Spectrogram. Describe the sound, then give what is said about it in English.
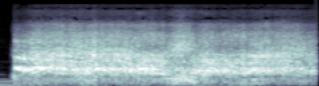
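A dense roar of many voices bursts in and stays loud and steady, crowds of Iranians in the streets of Tehran chanting "death to America" after the funeral for Iranian General Qasem Soleimani, filling the whole scene with no single voice standing out. “Chants of death to America, as crowds of Iranians, by some reports thousands or millions, took to the streets of Tehran after today's funeral for Iranian General Qasem Soleimani.”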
